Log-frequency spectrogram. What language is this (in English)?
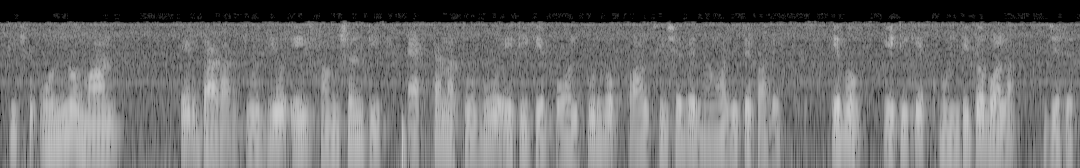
Bangla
